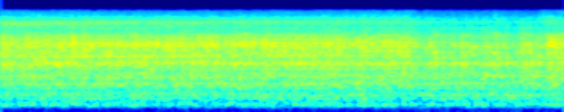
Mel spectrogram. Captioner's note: mechanical milling noise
